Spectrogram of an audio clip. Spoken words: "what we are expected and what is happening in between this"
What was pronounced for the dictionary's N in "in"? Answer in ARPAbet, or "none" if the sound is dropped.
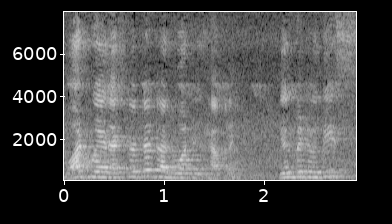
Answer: L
